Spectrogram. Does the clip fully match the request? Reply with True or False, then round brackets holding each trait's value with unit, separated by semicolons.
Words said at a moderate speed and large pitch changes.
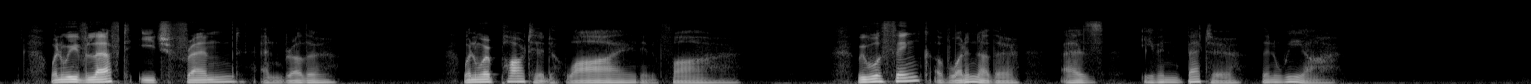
False (100 wpm; 5.8 semitones)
